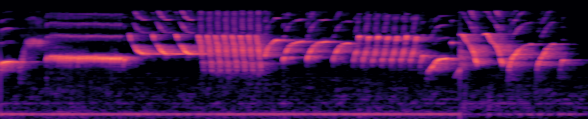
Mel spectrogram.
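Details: Local canary singing an elaborate training song: a sustained whistled note, then fast rolling trills and chattering notes, closing with rapid rising slurs; soft low hum until near the end.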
